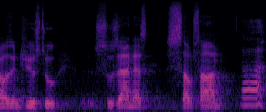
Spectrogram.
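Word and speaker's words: سوسن: introduced to suzanne as saussan ah he said that that's the actual pronunciation of the name which is the arabic franchise it's the name of a wildflower saussan but eventually all the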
